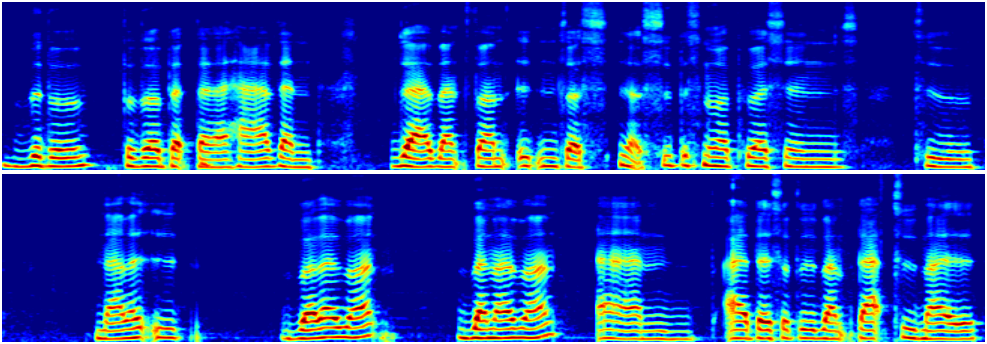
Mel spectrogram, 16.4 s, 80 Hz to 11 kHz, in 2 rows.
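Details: Articulation impairment after partial glossectomy in an adult woman, survivor of two bouts of tongue cancer: about 50% of tongue removed, flap, neck dissection, 30+ radiation rounds; tongue tethered, immobile, no tip; speech improved with exercises and a prosthesis.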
